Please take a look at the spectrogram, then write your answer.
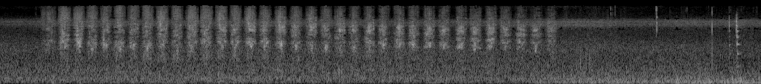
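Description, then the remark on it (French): Wood rubbed rapidly against wood in regular strokes to start a friction fire, producing smoke and dust in the V-notch; a steady rhythmic series of scratchy back-and-forth strokes that stops abruptly, followed by a few faint clicks. “Alors contrairement à ce qu'on pourrait croire, c'est pas forcément des gestes très rapides dont on a besoin. Des gestes réguliers. Là, on voit déjà de la fumée, un peu de poussière qui rentre dans le V.”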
